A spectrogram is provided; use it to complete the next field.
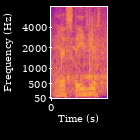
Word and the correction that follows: Anastasiadis: I can't say it right now. I need you, for that one. – Anastasiadis. – Thank you, Anastasiadis.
